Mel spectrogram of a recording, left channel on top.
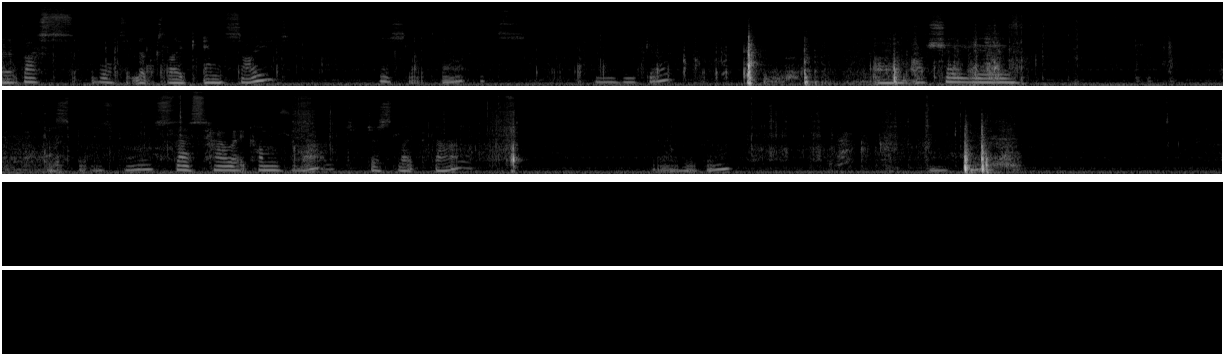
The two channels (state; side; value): silent; right; digital silence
